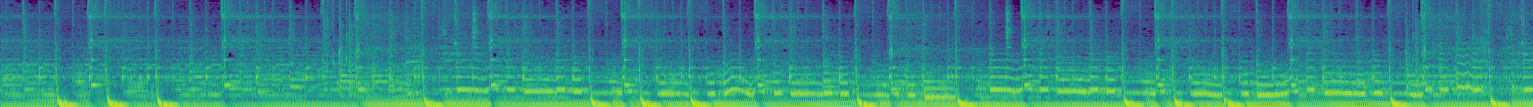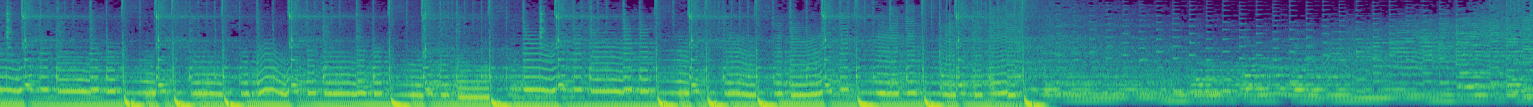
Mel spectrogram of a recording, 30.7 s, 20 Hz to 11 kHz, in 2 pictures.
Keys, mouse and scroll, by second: 6.5 ctrl+alt+scroll down 1, 7.8 ctrl+alt+scroll up 1, 9.1 ctrl+alt+scroll up 1, 9.6 shift+click, 11.8-12.8 drag, 16.0 Right, 16.7 click, 17.7 ctrl+alt+scroll down 1, 18.5 ctrl+alt+scroll up 1, 20.3-21.0 ctrl+alt+scroll up 2, 22.2 click, 24.5 click, 27.0-30.6 drag.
